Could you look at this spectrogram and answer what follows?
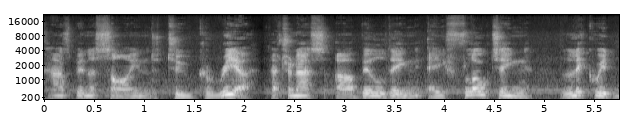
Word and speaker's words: Petronas: yes I did say Petronas not petronus which even Google pronunciation gets wrong so pay attention Bahasa Malaysia is a phonetic language with each letter being assigned a sound which does not change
